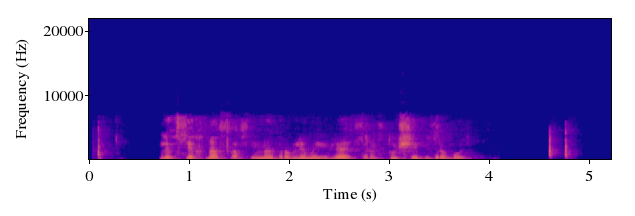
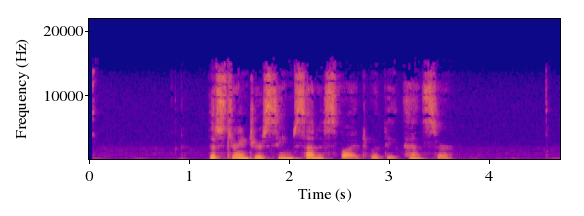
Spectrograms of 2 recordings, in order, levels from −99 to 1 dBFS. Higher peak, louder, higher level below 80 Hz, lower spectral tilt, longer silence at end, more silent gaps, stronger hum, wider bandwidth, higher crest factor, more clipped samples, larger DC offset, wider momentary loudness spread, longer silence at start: second, -26 dBFS vs -16 dBFS; second, -47 LUFS vs -31 LUFS; second, under -90 dBFS vs -74 dBFS; about the same, -4 dB/octave vs -4 dB/octave; second, 0.4 s vs 1.1 s; first, 0.40-0.69 s, 4.11-4.59 s vs none; neither; second, 7.6 kHz vs 15.5 kHz; about the same, 22 dB vs 18 dB; neither; neither; about the same, 10 LU vs 11 LU; second, 0.1 s vs 1.2 s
